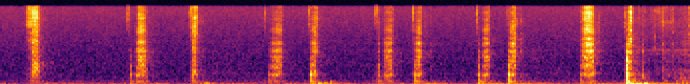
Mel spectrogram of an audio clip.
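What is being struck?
Felt-tip marker on a paper sheet.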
